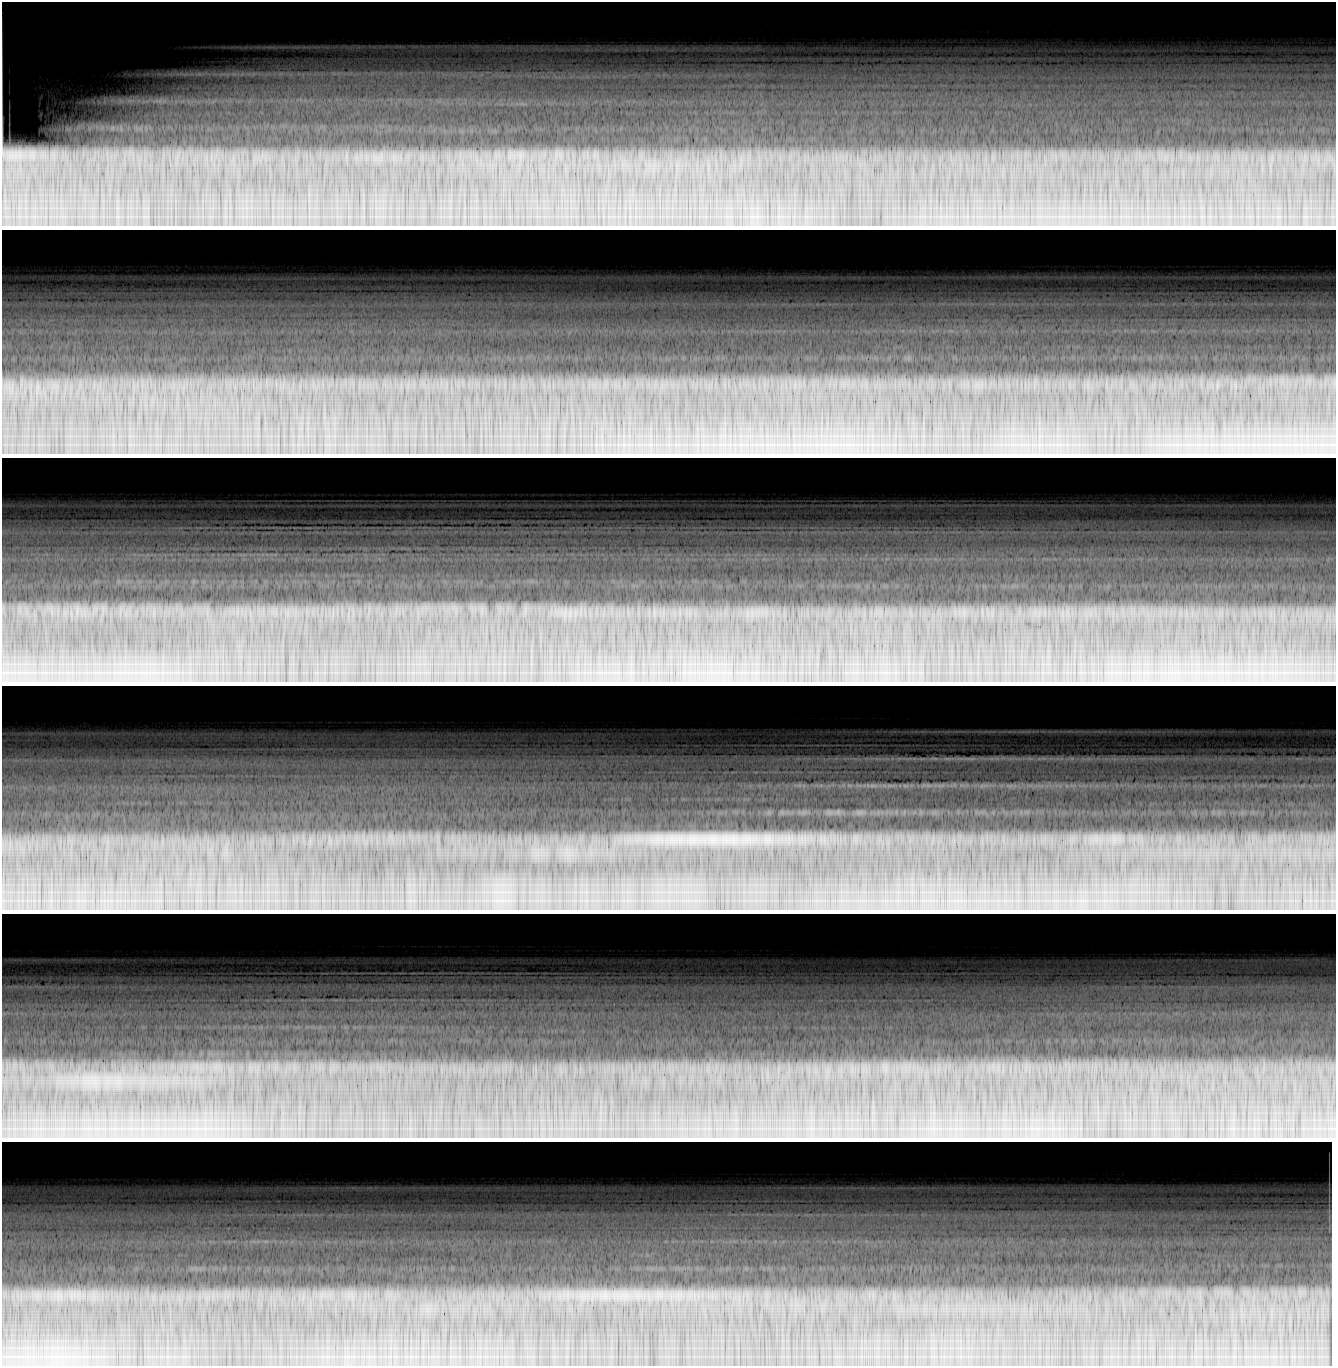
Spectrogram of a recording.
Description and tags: horror atmosphere background
Horror background atmosphere with gentle cinematic violin-like layer.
